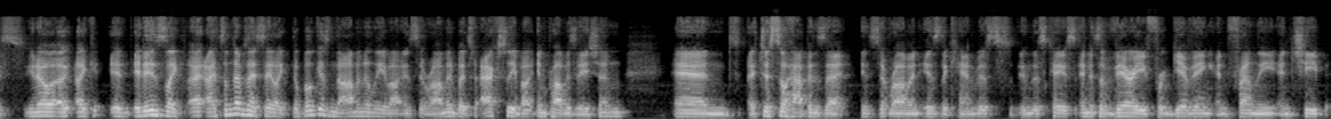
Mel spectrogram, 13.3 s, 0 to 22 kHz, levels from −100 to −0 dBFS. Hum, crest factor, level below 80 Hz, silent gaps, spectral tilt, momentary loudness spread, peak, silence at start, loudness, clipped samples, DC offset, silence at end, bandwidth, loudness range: none; 18 dB; -66 dBFS; none; -5.5 dB/octave; 9 LU; -10 dBFS; 0 s; -28 LUFS; under 0.1%; under 0.1%; 0.05 s; 12.5 kHz; 3 LU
